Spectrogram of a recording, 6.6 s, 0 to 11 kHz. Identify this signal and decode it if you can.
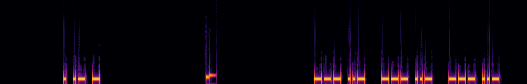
Morse code, heard as a keyed tone, about 40 wpm, 700 Hz. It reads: EAT OU OU OU
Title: Multi-letter Phonemes Repeated 3x 40wpm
